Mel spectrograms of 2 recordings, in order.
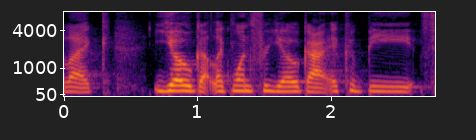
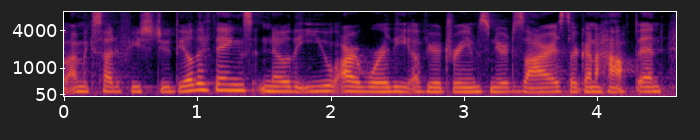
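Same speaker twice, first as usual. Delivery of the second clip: ordinary delivery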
